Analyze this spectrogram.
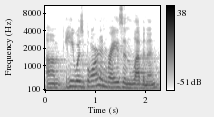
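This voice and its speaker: A middle-aged Oregon woman runs a church panel discussion, chatty and a bit jittery, cracking self-deprecating jokes and laughing. She speaks at a moderate pace with a fairly low pitch, and the hall adds long reverb over a faint noise floor.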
